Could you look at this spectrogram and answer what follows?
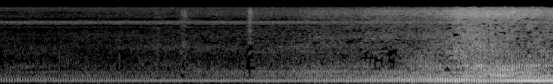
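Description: A vehicle engine hums steadily at a constant pitch. It grows much louder from about three seconds in, as if coming closer.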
